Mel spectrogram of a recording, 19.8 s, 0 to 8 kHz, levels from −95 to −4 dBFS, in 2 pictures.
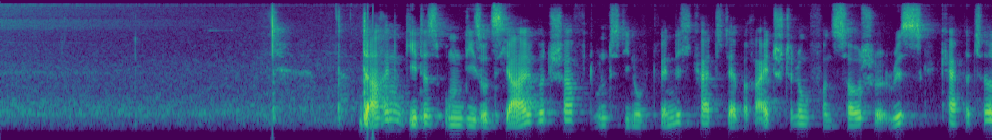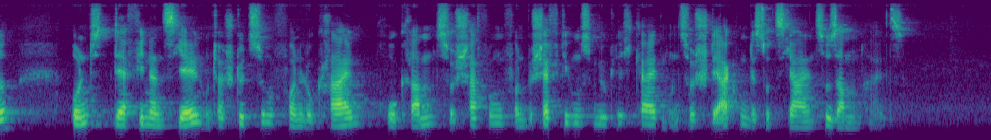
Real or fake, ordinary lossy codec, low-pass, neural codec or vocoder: real; none; 7.2 kHz; none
